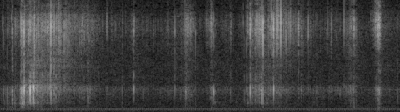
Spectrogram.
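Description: A man chews crunchy bread close up.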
